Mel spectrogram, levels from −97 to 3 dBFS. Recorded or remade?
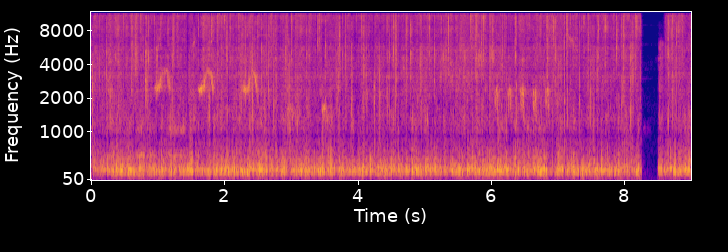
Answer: remade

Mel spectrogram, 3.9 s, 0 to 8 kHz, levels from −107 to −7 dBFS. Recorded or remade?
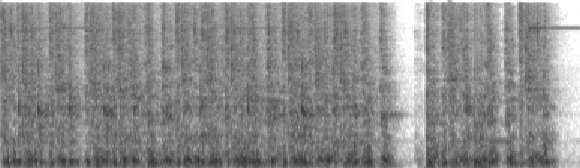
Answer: recorded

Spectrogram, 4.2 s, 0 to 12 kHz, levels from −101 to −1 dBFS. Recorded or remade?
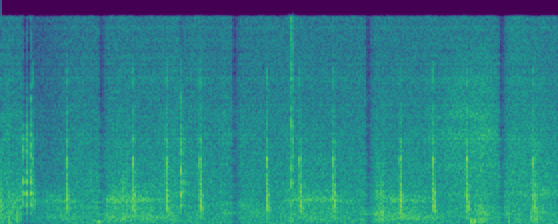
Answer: remade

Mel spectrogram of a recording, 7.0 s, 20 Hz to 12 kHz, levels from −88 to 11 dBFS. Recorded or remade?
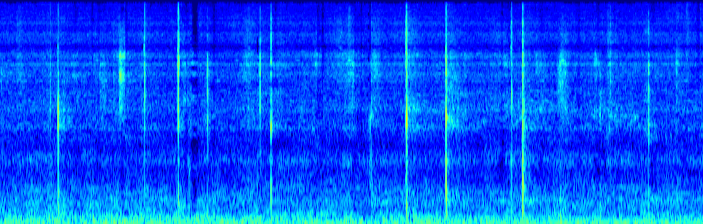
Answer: remade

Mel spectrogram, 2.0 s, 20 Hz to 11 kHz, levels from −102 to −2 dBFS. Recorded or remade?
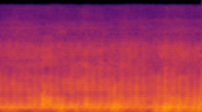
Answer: remade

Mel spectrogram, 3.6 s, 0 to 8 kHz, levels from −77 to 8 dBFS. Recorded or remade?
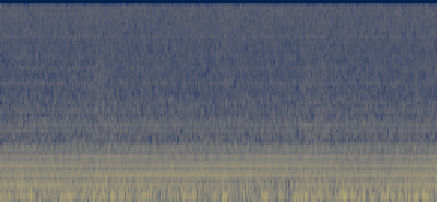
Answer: recorded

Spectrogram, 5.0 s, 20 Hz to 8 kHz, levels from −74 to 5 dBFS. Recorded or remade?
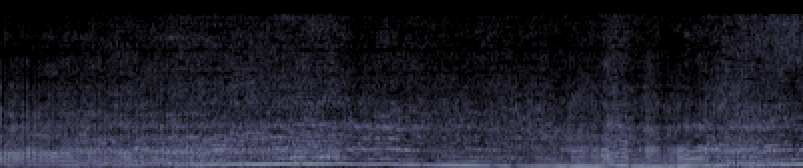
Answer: remade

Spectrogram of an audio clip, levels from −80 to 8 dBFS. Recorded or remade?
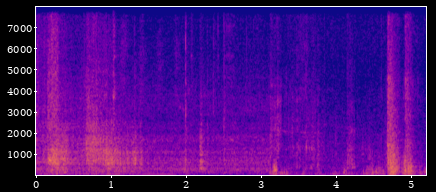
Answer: recorded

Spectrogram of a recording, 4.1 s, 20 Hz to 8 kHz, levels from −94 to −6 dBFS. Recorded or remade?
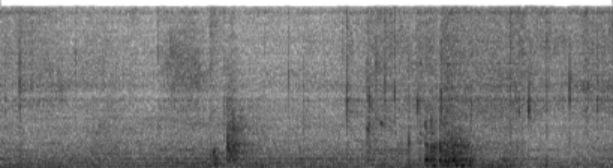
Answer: remade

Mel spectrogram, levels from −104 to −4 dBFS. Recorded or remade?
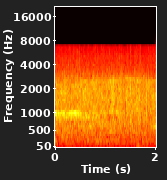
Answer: remade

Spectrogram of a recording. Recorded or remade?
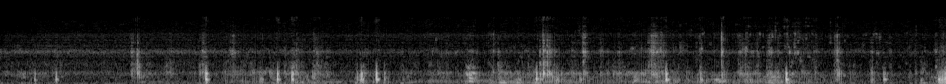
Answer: remade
